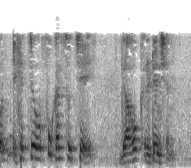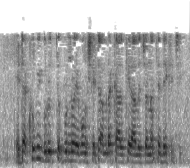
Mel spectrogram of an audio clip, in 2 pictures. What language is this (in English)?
Bangla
